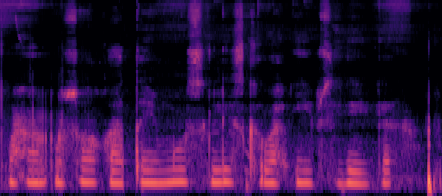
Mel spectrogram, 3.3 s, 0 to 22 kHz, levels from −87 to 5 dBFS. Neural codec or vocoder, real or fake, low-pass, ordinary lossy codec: none; real; none; none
